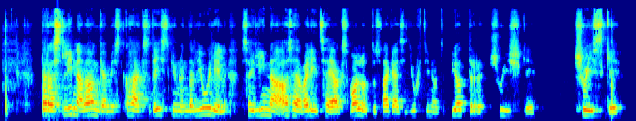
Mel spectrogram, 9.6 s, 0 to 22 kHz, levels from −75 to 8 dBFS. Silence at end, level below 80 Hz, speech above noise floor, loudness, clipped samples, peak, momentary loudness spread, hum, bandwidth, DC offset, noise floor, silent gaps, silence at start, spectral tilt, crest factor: 0.25 s; -72 dBFS; 52 dB; -17 LUFS; under 0.1%; 0 dBFS; 13 LU; none; 16.5 kHz; under 0.1%; -70 dBFS; none; 0.05 s; 0 dB/octave; 18 dB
